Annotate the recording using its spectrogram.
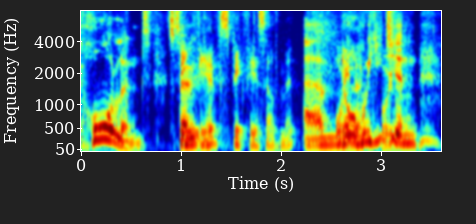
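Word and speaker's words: Haaland: we with harland because we use the correct norwegian pronunciation of horland so speak for yourself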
